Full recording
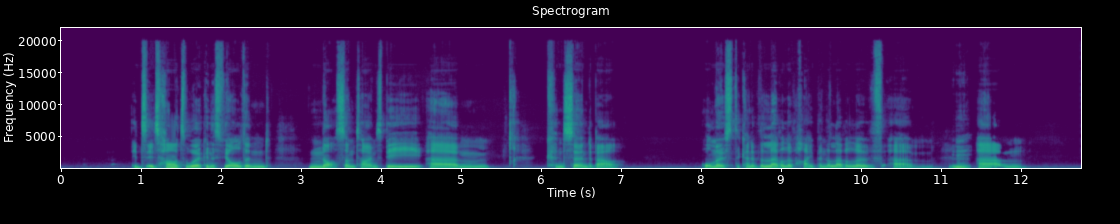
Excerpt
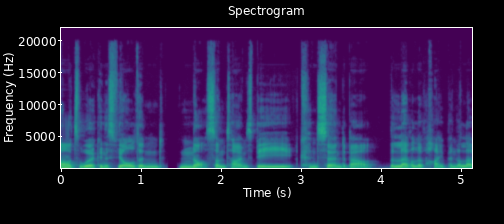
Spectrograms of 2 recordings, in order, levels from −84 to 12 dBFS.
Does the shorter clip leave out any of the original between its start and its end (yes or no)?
yes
